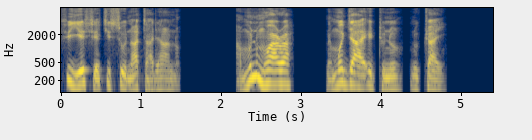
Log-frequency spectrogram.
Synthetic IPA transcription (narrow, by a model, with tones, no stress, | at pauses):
fi˦i˨je˦su˨æ˨t͡ɕʰi˦so˦˨nã˨a˦t͡ɕʰa̰˨dɪ˦a˦nʊ̃˨ | a̰˨mʊ̃˦nʊ̃˦m˦a˦ɾa˦ | nã˨mʊ̃˦d͡ʑa˦˨e˦tʰu˨nʊ̃˦nʊ̃˦t͡ɕᶣa˦ɪ˦˨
